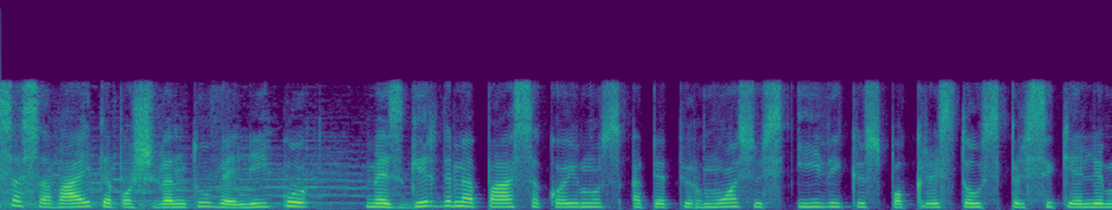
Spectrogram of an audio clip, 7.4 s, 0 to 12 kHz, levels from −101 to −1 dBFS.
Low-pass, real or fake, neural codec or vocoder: 7.2 kHz; fake; codec, 16 kHz, 2 kbps, FunCodec, trained on Chinese and English, 25 frames a second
